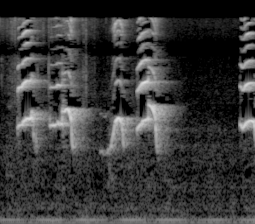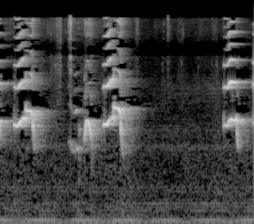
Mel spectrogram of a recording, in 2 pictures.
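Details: Male cockatiel singing to attract and stimulate females for mating: clear, loud whistled phrases of rising and sliding notes with rich overtones, given in bursts of two to four notes separated by short pauses, over a faint low hum.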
